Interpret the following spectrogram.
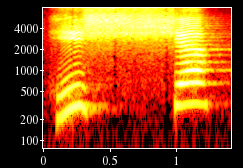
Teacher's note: शीन कौन सा है, नरम हरूफ में से है, यस, चलाते चलिए जाइए इसकी आवाज़ को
